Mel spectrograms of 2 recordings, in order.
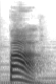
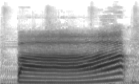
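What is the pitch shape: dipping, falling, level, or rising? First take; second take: falling; rising. First: The pitch falls from high to low. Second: The pitch rises from low to high. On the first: It means dead. "The fourth tone, high to the bottom" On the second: It means to pull out. "The second tone low to high"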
